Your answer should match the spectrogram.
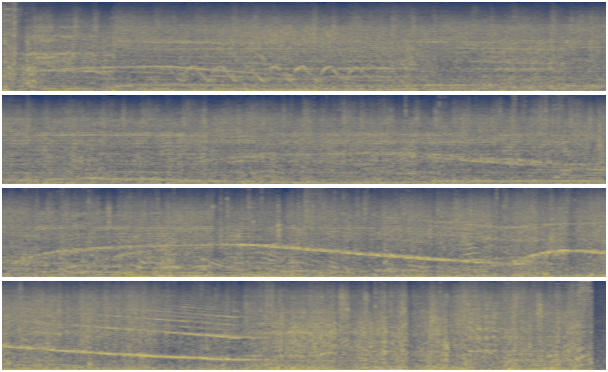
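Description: An ambulance siren wails loud, its pitch sweeping up and down in long repeated arcs over a steady rumble of engine and road noise.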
